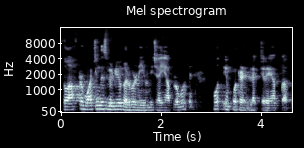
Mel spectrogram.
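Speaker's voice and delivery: ordinary talk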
